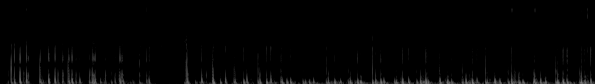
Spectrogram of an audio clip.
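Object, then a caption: Small round cork lid. A small, solid, round cork lid is held close to the microphone and scratched and tapped with long nails. Fast, irregular, deep, bassy thuds mix with soft scratching, with a brief lull partway through before the tapping picks up again. The sound is muffled and low, with almost no bright edge.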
